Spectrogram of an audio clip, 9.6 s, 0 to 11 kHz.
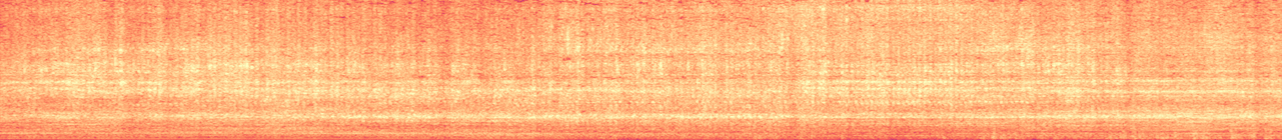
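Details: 1991 Ford F-150 4.9 running with a harsh rasping rub from the alternator area; the alternator pulley was coming off, causing the noise and a voltage drop.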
